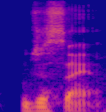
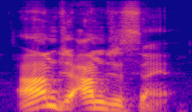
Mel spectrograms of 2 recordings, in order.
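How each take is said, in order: First: Offhand disclaimer. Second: "I'm just saying" pitched up and louder; emphatic disclaimer. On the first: Host excusing a catty remark, softly and offhand. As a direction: toss it off softly, under the main talk. Muttered disclaimer, then repeated emphatically. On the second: Host defending a catty remark, louder and emphatic. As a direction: push "I'm" high and loud, insisting. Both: Real, not acted.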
